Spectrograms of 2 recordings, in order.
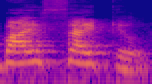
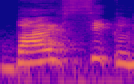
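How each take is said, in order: First: The second syllable sounds like 'sigh'. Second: The second syllable sounds like 'sick'. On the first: The speaker calls it wrong. "Not বাইসাইকেল সাইকেল হবে না" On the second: The speaker calls it right. "Pronounce it like বাইসিকল"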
